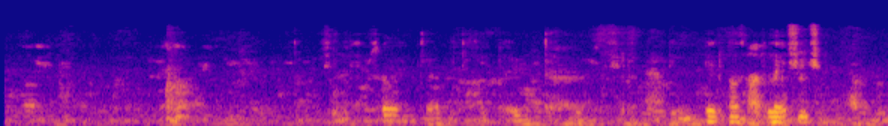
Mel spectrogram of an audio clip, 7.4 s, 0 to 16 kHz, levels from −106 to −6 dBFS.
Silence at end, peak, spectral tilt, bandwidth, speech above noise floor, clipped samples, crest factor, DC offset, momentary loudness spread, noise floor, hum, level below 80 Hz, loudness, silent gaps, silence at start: 0 s; -12 dBFS; -7.5 dB/octave; 7.4 kHz; 26 dB; under 0.1%; 26 dB; under 0.1%; 26 LU; -58 dBFS; none; -52 dBFS; -35 LUFS; none; 0.05 s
